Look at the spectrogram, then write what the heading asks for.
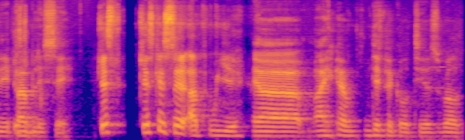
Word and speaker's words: appuyer: Translate the word appuyer. Supported. How to pronounce that?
